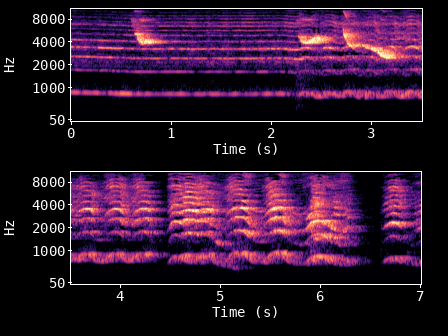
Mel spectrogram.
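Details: Four captive grey parrots give a long, steady, reedy whistle lasting several seconds, broken by swooping slides, then quick, wavering warbled whistles, ending with a short held tone.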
